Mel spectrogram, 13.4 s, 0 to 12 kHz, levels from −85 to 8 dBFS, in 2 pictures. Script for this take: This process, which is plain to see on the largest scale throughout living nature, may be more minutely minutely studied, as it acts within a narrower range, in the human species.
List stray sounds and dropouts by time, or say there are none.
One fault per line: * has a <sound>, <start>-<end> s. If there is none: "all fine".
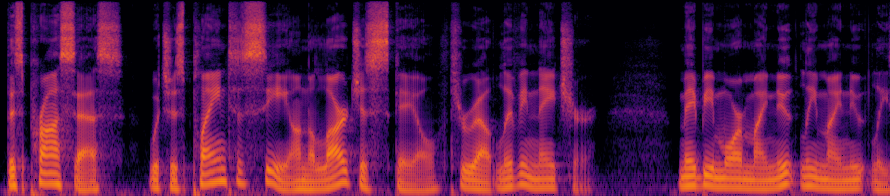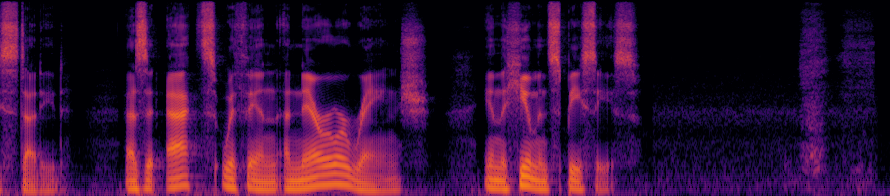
* has a sniff, 12.5-13.2 s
